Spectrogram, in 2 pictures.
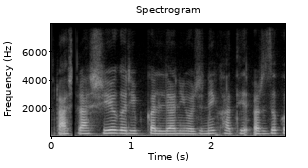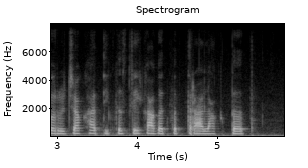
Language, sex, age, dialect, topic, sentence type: Marathi, female, 18-24, Southern Konkan, banking, question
